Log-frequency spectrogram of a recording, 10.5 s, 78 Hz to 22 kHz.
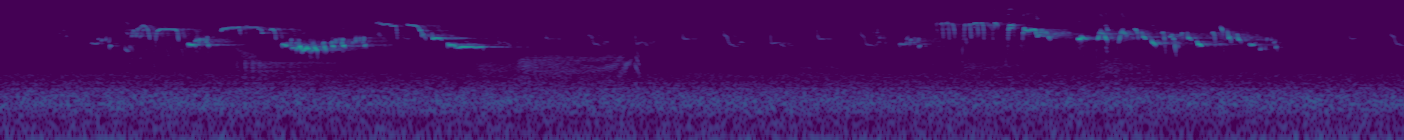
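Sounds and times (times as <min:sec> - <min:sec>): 
European robin (Erithacus rubecula) singing with tinkling trills: 0:00.4 - 0:10.5.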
